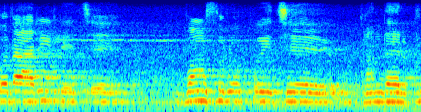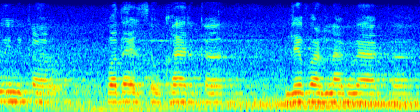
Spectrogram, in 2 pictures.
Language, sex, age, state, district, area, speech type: Maithili, female, 45-60, Bihar, Supaul, rural, spontaneous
